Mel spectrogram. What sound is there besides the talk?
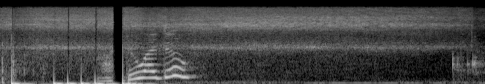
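steam releasing from Ninja Foodi pressure cooker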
